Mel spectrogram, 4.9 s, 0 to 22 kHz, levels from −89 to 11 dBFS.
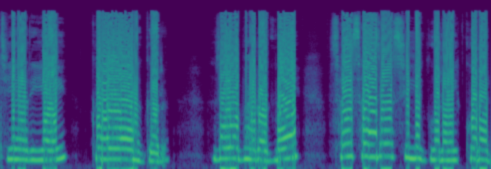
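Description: Integer overflow runs through the whole speech clip: the signal is pushed about 7 dB past full scale, and roughly 7 percent of samples wrap to the opposite sign instead of being limited, producing violent cracks on loud syllables, far harsher than the flattened buzz of clipping.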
